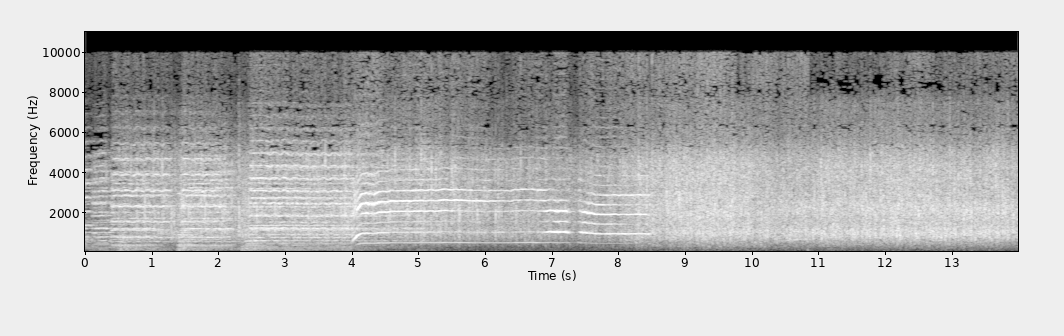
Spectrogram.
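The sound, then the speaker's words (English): A short brassy orchestral fanfare with held chords from an orchestra, opening the Abbott and Costello Show in Hollywood, gives way to a loud wash of audience applause, cheering and yelling for Bud Abbott and Lou Costello that continues steadily to the end. “All right, stop all that yelling.”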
